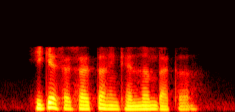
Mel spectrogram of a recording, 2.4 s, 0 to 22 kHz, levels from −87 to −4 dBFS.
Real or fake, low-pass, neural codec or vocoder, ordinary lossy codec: fake; 7.2 kHz; codec, 24 kHz, 0.9 kbps, WavTokenizer, large speech release; AAC, 16 kbps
